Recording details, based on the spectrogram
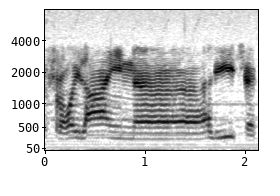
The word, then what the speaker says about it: Fräulein Alice: È Fräulein Alice? – Allora, no, cioè, ecco, nel senso perfetto. Che... nel senso che la pronuncia corretta in tedesco sarebbe Fräulein Alice, perché... – Ah, Alice proprio Alice, è...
